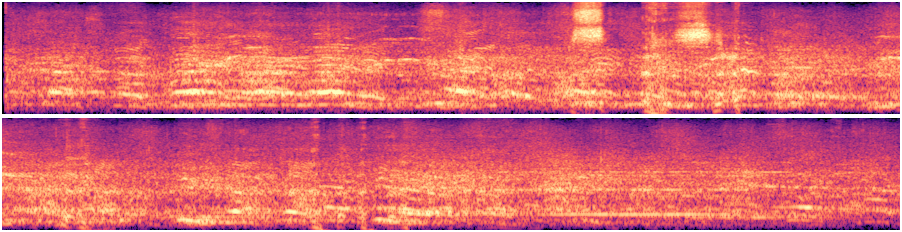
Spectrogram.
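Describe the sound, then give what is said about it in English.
A football crowd at a match against Reading chants loudly and steadily, a dense mass of voices sustained for the whole stretch, with a few sharp claps or shouts punching through the din. The middle section of the crowd is taunting a fan wearing the full kit. “The middle crowd have spotted the full kit wanker over there.”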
